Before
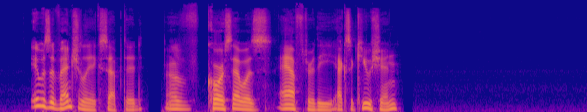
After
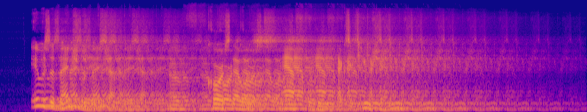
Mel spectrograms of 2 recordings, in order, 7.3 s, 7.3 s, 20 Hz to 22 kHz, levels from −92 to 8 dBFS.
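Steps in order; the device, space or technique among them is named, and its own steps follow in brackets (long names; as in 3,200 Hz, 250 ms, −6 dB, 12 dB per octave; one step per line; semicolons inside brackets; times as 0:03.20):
PA in a hall (high-pass filter 140 Hz 6 dB per octave; parametric band 3,700 Hz +7 dB 2.7 octaves; single-tap delay 114 ms −5 dB; convolution reverb RT60 2.9 s, pre-delay 46 ms, DRR 8.5 dB)
0:02.86–0:03.29: low-pass filter 2,500 Hz → 5,500 Hz 12 dB per octave
repeating echo 396 ms, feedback 56%, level −5.5 dB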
